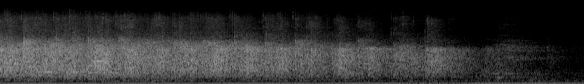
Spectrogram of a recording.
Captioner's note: applause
